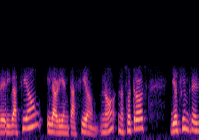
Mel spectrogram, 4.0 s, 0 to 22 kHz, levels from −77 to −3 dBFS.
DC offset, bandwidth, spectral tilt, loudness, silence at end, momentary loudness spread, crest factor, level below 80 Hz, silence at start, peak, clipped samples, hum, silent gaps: under 0.1%; 3.9 kHz; -10 dB/octave; -24 LUFS; 0 s; 5 LU; 16 dB; -66 dBFS; 0 s; -6 dBFS; under 0.1%; none; none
